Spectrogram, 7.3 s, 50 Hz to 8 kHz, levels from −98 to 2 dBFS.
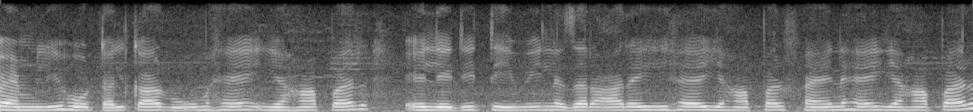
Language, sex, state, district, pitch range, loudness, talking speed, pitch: Hindi, female, Punjab, Kapurthala, 215-235 Hz, -17 LUFS, 155 wpm, 225 Hz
